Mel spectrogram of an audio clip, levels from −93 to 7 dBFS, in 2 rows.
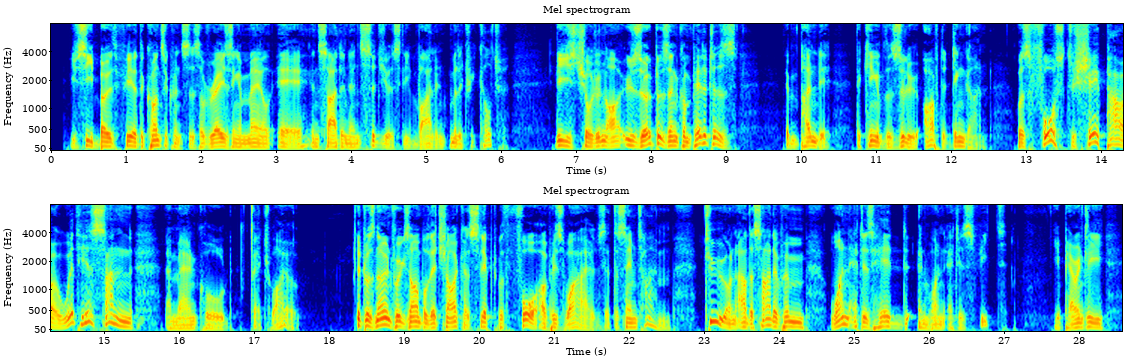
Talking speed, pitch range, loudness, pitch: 160 wpm, 85-115 Hz, -20 LUFS, 95 Hz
